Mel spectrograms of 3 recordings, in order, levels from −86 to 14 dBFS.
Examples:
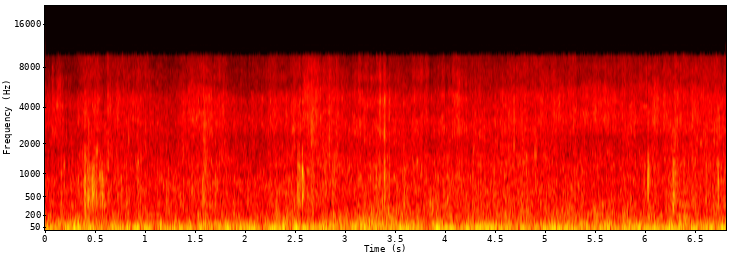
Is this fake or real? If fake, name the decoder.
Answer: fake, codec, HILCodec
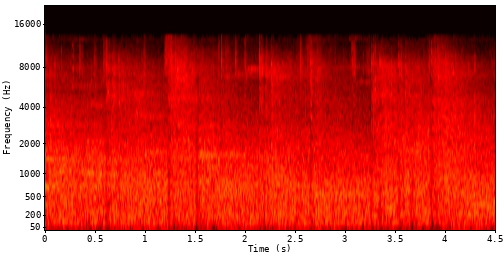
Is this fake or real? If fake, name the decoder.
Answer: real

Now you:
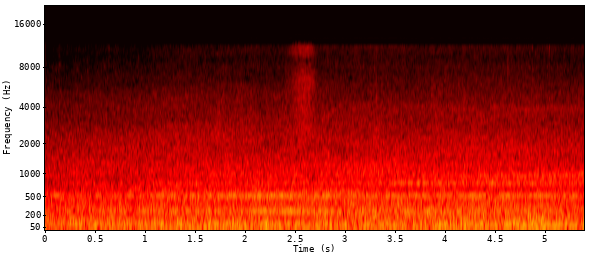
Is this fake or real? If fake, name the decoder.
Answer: real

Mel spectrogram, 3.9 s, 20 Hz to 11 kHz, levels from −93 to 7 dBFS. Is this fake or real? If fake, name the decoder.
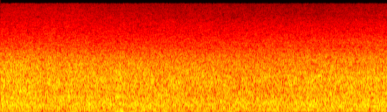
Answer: fake, vocoder, BigVGAN v2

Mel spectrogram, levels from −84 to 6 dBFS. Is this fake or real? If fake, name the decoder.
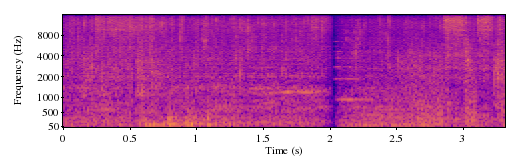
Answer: real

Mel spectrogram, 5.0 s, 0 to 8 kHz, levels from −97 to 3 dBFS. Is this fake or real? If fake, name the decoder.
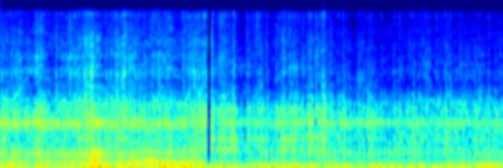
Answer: real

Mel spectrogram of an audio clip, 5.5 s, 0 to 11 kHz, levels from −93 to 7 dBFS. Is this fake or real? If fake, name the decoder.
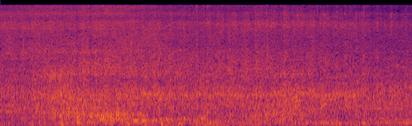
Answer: real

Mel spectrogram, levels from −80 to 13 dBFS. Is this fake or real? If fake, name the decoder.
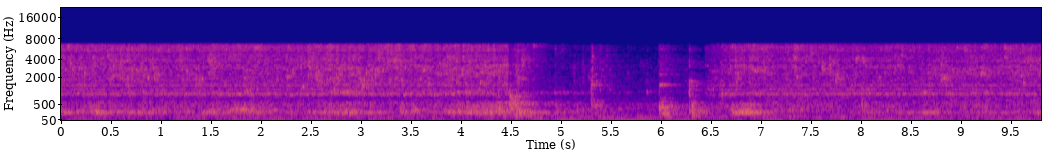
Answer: real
